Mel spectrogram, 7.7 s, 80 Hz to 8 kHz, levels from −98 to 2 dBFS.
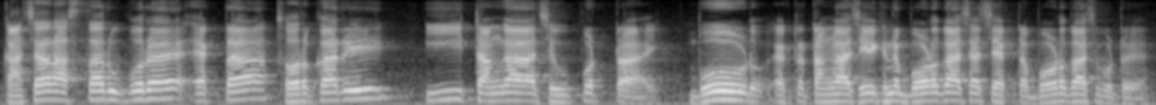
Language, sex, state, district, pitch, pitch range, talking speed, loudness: Bengali, male, West Bengal, Purulia, 170 Hz, 150-185 Hz, 165 wpm, -18 LUFS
